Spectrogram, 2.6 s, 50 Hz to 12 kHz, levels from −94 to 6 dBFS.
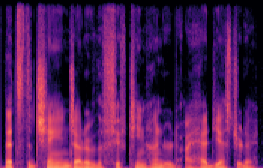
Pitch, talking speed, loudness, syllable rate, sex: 80 Hz, 250 wpm, -21 LUFS, 6.5 syllables/s, male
